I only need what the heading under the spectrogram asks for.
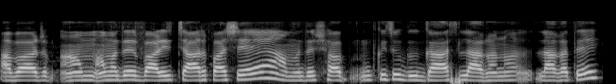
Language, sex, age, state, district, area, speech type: Bengali, female, 30-45, West Bengal, Hooghly, urban, spontaneous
